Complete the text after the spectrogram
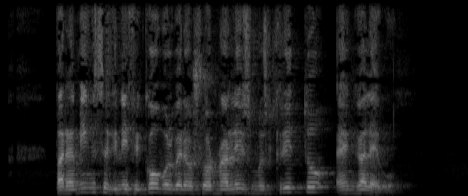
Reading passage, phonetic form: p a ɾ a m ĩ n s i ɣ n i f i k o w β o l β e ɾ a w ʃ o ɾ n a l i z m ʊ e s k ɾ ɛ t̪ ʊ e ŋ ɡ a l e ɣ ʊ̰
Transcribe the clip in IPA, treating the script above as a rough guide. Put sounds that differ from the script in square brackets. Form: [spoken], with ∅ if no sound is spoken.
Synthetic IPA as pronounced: p a ɾ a m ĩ [ŋ] s i ɣ n i f i k o w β o l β e ɾ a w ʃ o ɾ n a l i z m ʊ e s k ɾ [i] t̪ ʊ e ŋ ɡ a l e ɣ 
